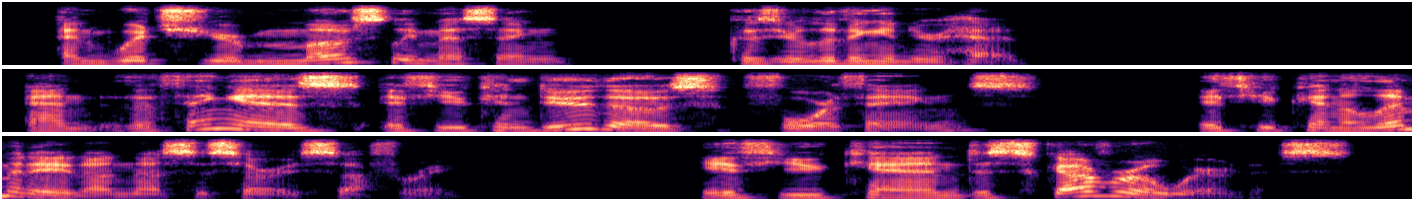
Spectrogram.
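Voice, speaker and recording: Pausing long and often, a man with a fairly high pitch talks at a moderate pace with ordinary pitch variation. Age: 60s. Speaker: counselor and spiritual teacher. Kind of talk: talking-head video monologue.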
